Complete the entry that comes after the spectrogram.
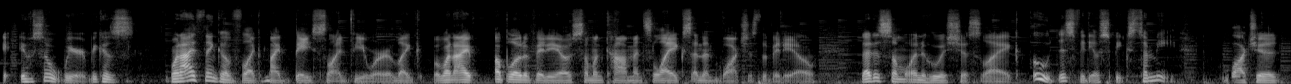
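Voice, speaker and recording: A man chatting casually as a podcast guest, animated and halting, often repeating himself as he goes. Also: low-pitched. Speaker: podcast guest, ASMR roleplay creator and voice actor. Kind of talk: casual interview chat. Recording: music playing behind the voice. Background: background music.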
